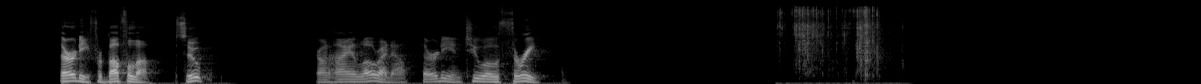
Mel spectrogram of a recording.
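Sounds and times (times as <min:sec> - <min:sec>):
foil wrapper crinkling: 0:07.8 - 0:09.2.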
